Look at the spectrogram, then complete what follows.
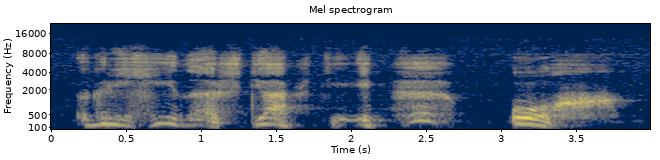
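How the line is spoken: Sighing whisper. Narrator (Russian): вздохнул и даже как будто прошептал

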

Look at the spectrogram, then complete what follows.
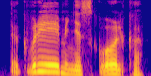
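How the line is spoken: Sleepy voice. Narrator (Russian): сонно сказал кто-то

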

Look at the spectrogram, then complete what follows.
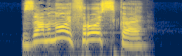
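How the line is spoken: Haughty shout, boorish man. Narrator (Russian): надменным голосом выкрикнул мужлан

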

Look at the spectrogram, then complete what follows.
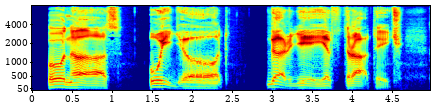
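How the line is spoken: Hoarse reply. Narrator (Russian): хрипло ответил подрядчик

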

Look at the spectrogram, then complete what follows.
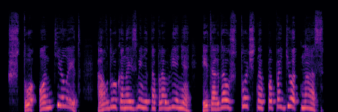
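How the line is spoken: Shrill, squealing voice. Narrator (Russian): раздался чей-то взвизгивающий голос

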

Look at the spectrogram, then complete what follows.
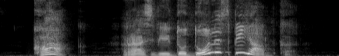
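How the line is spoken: Indignant snort. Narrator (Russian): возмущенно фыркнула

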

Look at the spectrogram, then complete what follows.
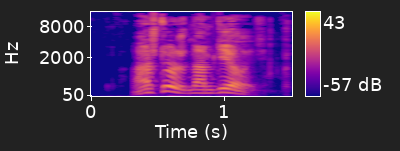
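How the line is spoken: Shouted. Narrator (Russian): крикнул Томас

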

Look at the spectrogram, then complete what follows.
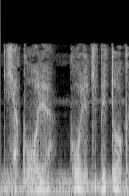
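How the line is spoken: Whispering. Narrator (Russian): зашептал сосед

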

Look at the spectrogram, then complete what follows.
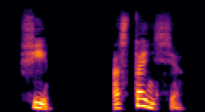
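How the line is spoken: Quiet request. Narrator (Russian): тихо попросил

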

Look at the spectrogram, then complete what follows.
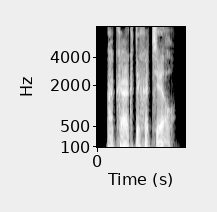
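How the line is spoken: Moved grumble. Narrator (Russian): буркнул растроганно бог

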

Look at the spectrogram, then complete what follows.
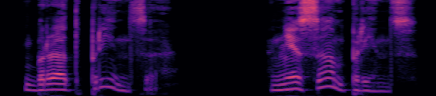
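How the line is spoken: Lazy exhale, hidden disappointment. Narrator (Russian): Лениво выдохнул я, скрыв разочарование, вулканом взорвавшееся в груди

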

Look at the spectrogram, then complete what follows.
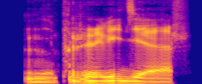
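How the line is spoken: Snort. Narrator (Russian): хмыкнул

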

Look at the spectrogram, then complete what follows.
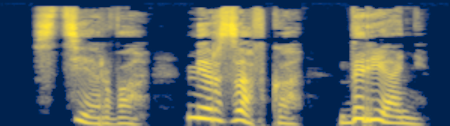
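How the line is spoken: Hissing under breath. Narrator (Russian): шипела я про себя

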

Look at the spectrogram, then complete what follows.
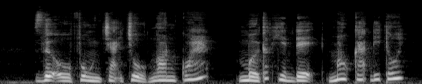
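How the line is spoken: Booming hearty voice. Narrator (Vietnamese): khà một tiếng lớn, cất giọng oang oang

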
